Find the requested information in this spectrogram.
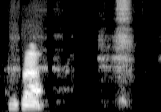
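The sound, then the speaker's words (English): A short voiced murmur, then a quick breathy sniff as someone draws in a drink's aroma through the nose, with a faint catch of breath right at the end. “My nose gets used to it, and it gets even more aromatic every time I sniff.”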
